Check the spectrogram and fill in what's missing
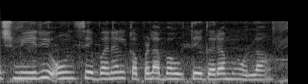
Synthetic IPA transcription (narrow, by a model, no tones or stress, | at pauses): ɐʃmiːɾiʊnsebɐnəlkɐpɽabɐɦʊt̪eɡɐɾəmɦoːlaː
